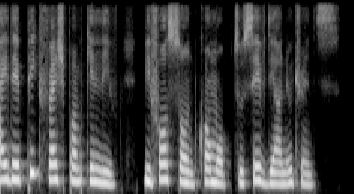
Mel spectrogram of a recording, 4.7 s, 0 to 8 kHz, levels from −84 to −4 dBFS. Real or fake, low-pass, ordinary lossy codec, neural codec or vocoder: fake; 7.2 kHz; none; codec, 16 kHz, 0.9 kbps, LongCat-Audio-Codec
